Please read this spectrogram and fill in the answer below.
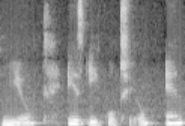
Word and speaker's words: mu: is the letter mu and that's how it's pronounced mu is equal to and it's exactly the same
